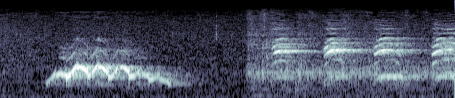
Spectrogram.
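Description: Fisher-Price Little People toy's small speaker playing a recorded monkey call: a quick run of rising and falling hooting notes, then about five short high squeaks in a row.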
